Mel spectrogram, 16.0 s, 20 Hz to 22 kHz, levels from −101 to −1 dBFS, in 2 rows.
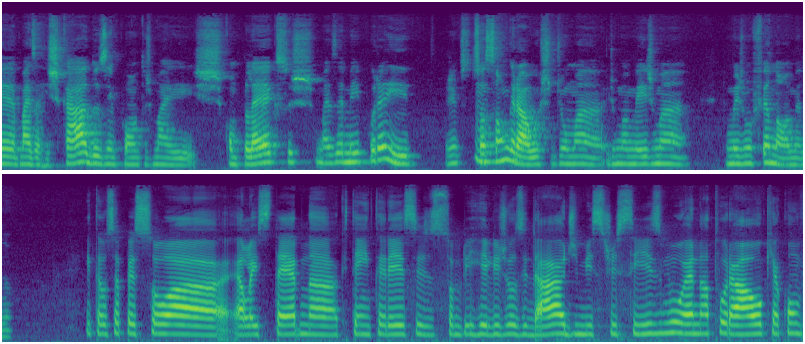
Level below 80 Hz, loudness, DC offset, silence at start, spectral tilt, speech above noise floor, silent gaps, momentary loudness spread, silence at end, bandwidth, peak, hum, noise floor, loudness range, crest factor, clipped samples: -62 dBFS; -26 LUFS; under 0.1%; 0 s; -4.5 dB/octave; 39 dB; none; 13 LU; 0 s; 16.5 kHz; -8 dBFS; none; -65 dBFS; 7 LU; 20 dB; under 0.1%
